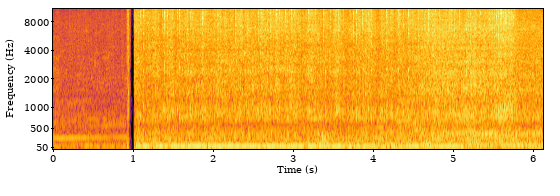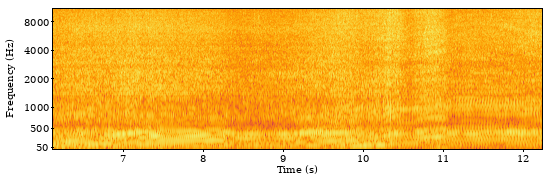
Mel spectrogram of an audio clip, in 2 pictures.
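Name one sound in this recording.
A drag car engine idles close by with a loud, deep rumble.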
